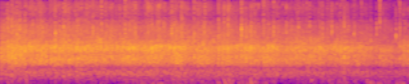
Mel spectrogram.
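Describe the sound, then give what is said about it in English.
A large audience gives a woman another round of applause, clapping steadily for several seconds in a dense, continuous wash that fades slightly toward the end. “Let's give her another round of applause.”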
